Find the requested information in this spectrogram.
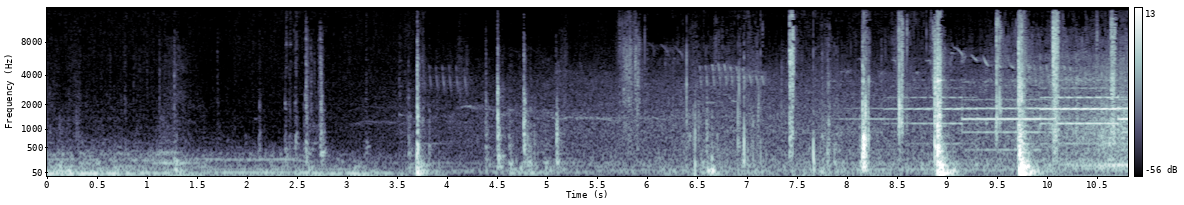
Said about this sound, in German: Tatü, tata, da kommt gerade noch ein neuer Patient mit dem Krankenwagen. Vielleicht ist ein Unfall passiert.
